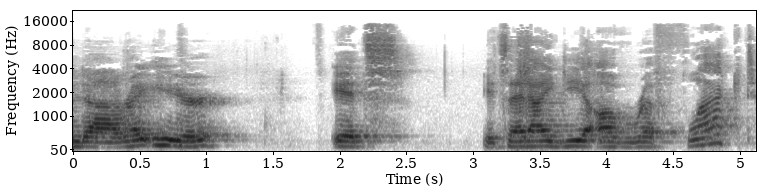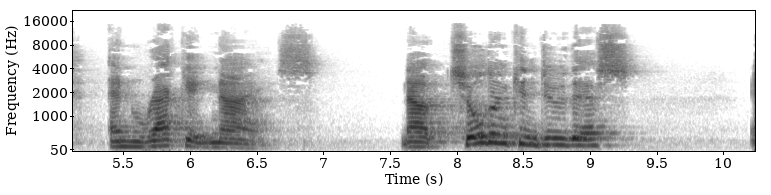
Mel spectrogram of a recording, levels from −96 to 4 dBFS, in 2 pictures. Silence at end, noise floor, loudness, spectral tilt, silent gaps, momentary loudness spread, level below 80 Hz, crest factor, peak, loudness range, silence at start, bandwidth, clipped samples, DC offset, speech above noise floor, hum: 0 s; -71 dBFS; -17 LUFS; -5 dB/octave; none; 19 LU; -60 dBFS; 18 dB; 0 dBFS; 4 LU; 0 s; 15 kHz; under 0.1%; under 0.1%; 54 dB; none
